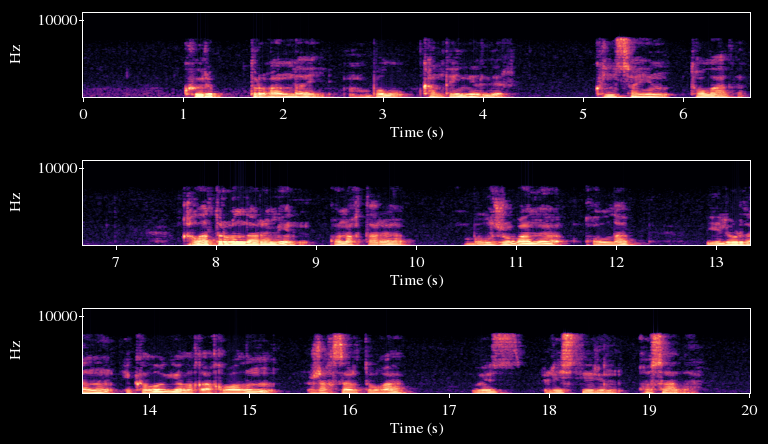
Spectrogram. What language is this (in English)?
Kazakh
